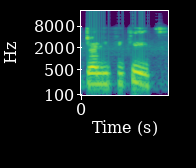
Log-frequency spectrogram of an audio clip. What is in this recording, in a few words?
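"jollificate", Nigerian Pidgin, female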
